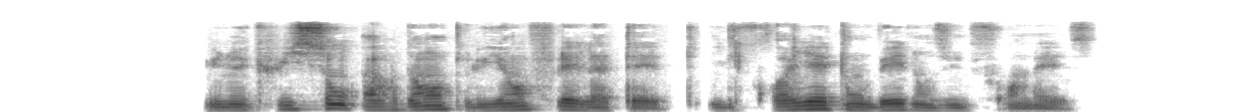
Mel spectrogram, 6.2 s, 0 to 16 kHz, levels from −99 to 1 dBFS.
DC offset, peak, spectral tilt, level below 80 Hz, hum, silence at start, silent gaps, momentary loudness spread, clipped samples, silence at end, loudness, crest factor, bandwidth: under 0.1%; -10 dBFS; -4 dB/octave; -58 dBFS; none; 1.05 s; 3.38-3.43 s, 3.50-3.54 s; 15 LU; under 0.1%; 0.75 s; -31 LUFS; 22 dB; 7.8 kHz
